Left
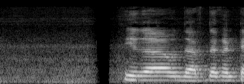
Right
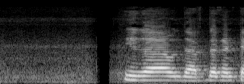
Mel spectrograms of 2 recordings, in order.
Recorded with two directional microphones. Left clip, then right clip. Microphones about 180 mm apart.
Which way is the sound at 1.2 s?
10° right (ahead or behind).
